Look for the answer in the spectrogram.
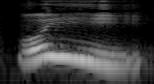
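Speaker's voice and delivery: loud exclamation of disgust. A narrator's reading. Woman faced with pineapple compote, disgusted. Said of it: "با انزجار گفتم".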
